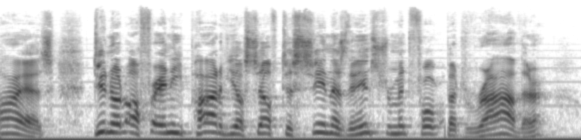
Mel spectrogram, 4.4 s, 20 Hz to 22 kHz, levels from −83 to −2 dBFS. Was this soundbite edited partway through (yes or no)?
yes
